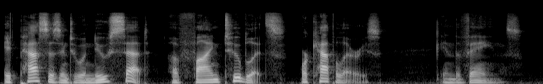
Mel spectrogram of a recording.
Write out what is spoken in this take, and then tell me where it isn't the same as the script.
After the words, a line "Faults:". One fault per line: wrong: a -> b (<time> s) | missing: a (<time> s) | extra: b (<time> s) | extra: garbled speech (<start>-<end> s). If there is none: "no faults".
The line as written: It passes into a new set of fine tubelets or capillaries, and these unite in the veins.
It passes into a new set of fine tubelets or capillaries, in the veins.
Faults:
missing: and these unite (3.8 s)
